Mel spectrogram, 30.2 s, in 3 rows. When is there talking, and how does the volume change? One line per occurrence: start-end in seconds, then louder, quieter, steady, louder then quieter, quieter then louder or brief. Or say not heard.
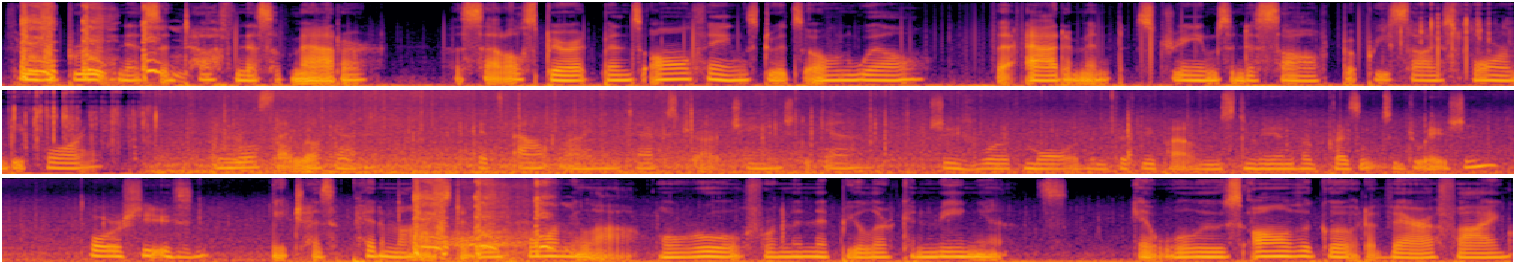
0.1-30.1 quieter then louder.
